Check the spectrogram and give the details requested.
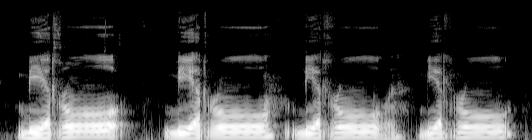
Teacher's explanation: huruf ro yang memiliki tanda baca domah dibaca tebal dibaca tkhim sehingga pangkali dan kita naik terangkat ke atas huruf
